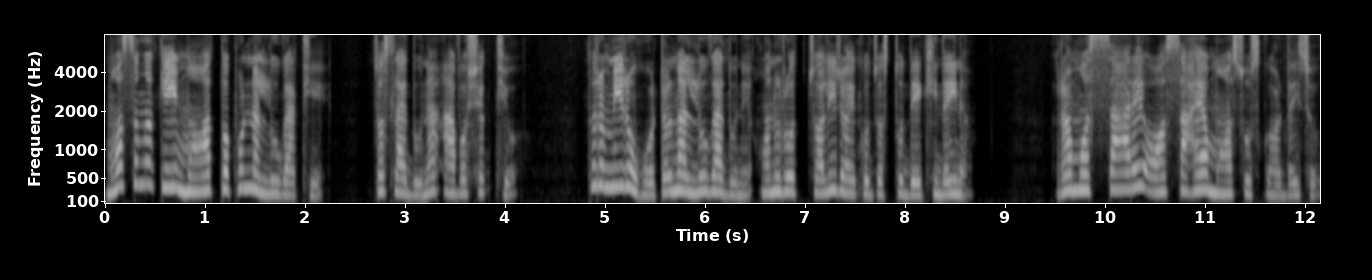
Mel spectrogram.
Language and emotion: Nepali, sad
